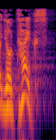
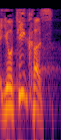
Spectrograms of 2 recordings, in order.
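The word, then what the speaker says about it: Eutychus: 我们聚会的那座楼上有好些灯烛，有一个少年人名叫尤推古，坐在窗台上，发音是 Utik，我知道有些人说 Utix，但其实是 Utikus，困倦沉睡。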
